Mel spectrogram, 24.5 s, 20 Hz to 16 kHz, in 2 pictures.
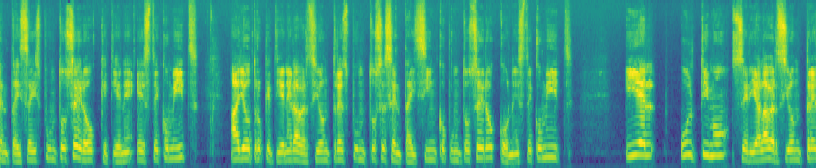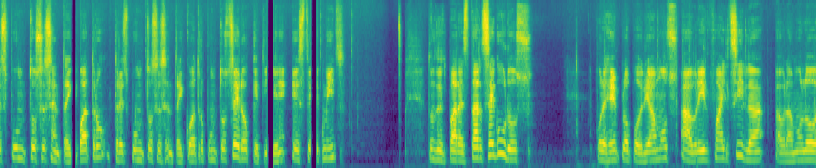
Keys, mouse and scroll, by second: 0.9 click, 3.5-5.7 drag, 5.8 click, 6.6-7.9 drag, 10.0-12.7 scroll down 3, 12.7-14.2 drag, 14.6 click, 16.0-17.1 drag, 17.2 click, 17.9 click, 18.8 click, 20.4-22.4 typing.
